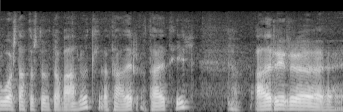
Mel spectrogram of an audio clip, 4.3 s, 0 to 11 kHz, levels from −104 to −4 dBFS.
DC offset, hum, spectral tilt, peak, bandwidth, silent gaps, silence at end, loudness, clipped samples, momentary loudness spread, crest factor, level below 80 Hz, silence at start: under 0.1%; none; -7 dB/octave; -4 dBFS; 7.6 kHz; none; 0 s; -21 LUFS; under 0.1%; 20 LU; 18 dB; -46 dBFS; 0 s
